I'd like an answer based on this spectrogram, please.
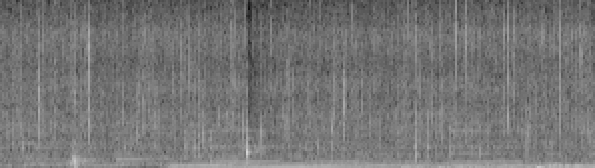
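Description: Diced onion sizzling in hot oil in a cast-iron pot, a steady crackle with occasional sharper pops, under background music with held notes.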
